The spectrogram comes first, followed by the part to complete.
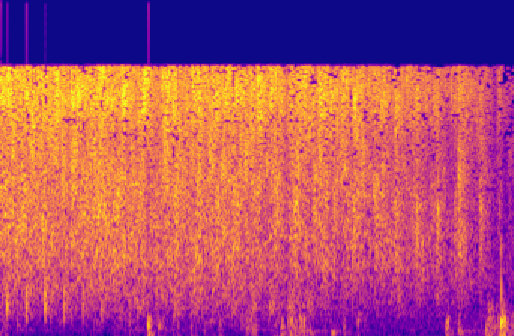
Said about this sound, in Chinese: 好吗？ 我们再大声鼓掌一下哈。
